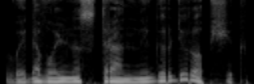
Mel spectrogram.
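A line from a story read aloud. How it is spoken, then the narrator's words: Stranger muttering. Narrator (Russian): пробормотал незнакомец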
